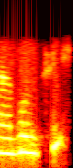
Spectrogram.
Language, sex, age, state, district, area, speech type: Bengali, female, 30-45, West Bengal, Darjeeling, urban, conversation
